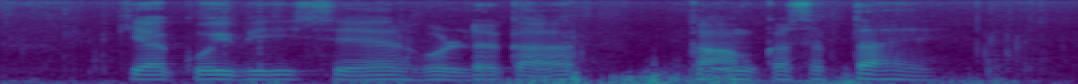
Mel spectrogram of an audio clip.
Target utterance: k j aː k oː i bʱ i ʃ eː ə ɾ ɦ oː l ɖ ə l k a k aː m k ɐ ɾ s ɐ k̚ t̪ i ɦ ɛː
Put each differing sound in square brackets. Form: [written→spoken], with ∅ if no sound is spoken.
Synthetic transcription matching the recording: k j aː k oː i bʱ i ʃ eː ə ɾ ɦ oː l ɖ ə [l→ɾ] k a k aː m k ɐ ɾ s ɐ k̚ t̪ [i→a] ɦ ɛː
